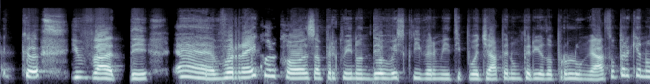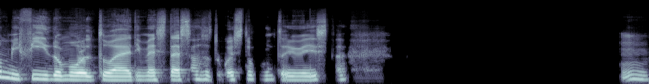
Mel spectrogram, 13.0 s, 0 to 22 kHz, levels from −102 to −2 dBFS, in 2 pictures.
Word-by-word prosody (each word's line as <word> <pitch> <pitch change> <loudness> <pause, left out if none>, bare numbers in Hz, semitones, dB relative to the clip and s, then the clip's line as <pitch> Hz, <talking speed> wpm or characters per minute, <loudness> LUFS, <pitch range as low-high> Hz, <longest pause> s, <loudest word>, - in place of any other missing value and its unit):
Ecco, - - +3 0.3
infatti, 195 -4 +3 0.2
eh! 230 -7 +3
Vorrei 225 - +4
qualcosa 205 -10 +2
per 205 +1 -3
cui 200 -2 -1
non 195 -1 -2
devo 200 +1 +3
iscrivermi 185 -3 -3
tipo 185 0 -2
già 175 0 +1
per 195 +2 -3
un 190 - -5
periodo 185 -2 -1
prolungato, 180 +1 -1
perché 300 +1 -2
non 255 -4 -1
mi 190 -5 -3
fido 165 -2 -2
molto, 145 -1 +1
eh, 135 -1 +2
di 135 - -9
me 145 0 -3
stessa 145 +3 -3
sotto 155 -3 -11
questo 150 +2 -7
punto 155 -1 -13
di 140 - -4
vista. 140 +2 -7 2.8
Mh. 165 -3 -10
185 Hz, 145 wpm, -18 LUFS, 155-205 Hz, 2.8 s, Vorrei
